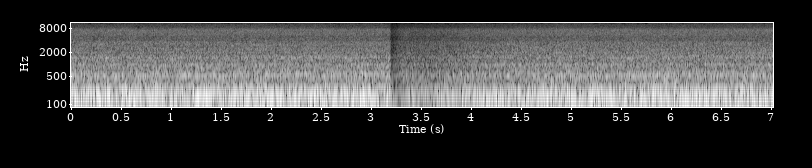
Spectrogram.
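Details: Coleman DGAX056BDTA manufactured-home furnace, constant-torque ECM blower with 24-volt taps set to high: loud steady rush of air with low roar, no knocking or rubbing; excessive blower noise from high speed tap, fix is lowering the speed.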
